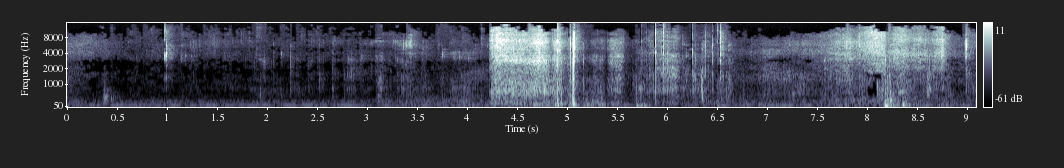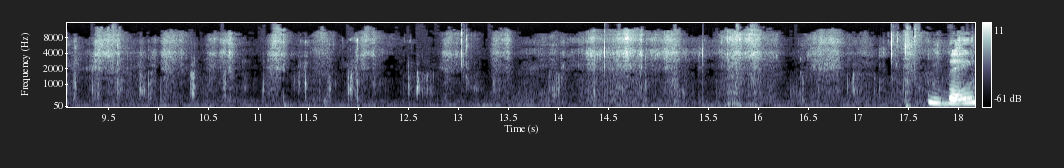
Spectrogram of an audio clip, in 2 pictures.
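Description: An elderly woman chews food noisily close to a microphone.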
